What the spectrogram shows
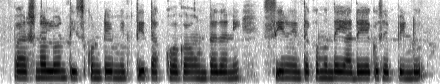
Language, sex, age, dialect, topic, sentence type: Telugu, female, 18-24, Telangana, banking, statement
